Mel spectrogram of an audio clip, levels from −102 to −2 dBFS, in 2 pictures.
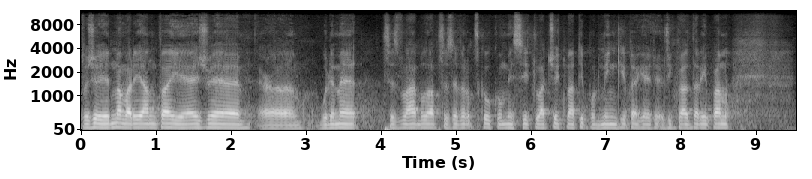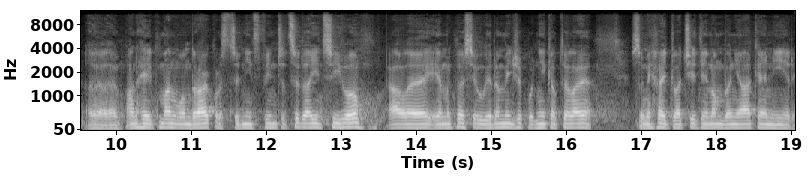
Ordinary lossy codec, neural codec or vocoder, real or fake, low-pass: Opus, 64 kbps; codec, 24 kHz, 0.9 kbps, WavTokenizer, small release; fake; 10.8 kHz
